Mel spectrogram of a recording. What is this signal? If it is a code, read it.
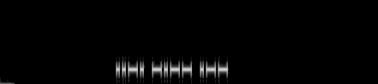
Morse code, heard as a keyed tone, about 40 wpm, 700 Hz. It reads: FYW
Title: USA Call Sign Postfixes - 3 Letters 40wpm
